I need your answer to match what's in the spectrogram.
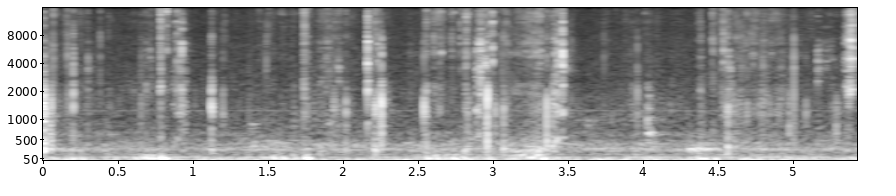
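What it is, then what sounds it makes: Dry cream soap bar being cut. A hand-sized, solid RUBIS cream soap bar, held in the hand, has chunks cut and scraped off it with a utility knife blade, sped up to double speed. A rapid run of dry, crisp crunching and scraping cuts, each very short with no ring, flashes bright across the high range over a low rumble.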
